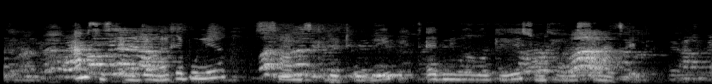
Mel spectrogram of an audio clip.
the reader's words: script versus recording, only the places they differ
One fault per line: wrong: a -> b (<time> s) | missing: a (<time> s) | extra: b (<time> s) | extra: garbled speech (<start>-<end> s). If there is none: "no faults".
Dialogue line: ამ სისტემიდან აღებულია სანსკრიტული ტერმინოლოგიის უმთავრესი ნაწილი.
no faults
